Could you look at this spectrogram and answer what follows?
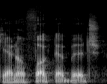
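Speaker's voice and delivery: low, soft dismissive mutter; dismissive mumble. Retold or imitated. Cole skipping detention, dismissive mutter. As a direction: shrug it off like Cole.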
